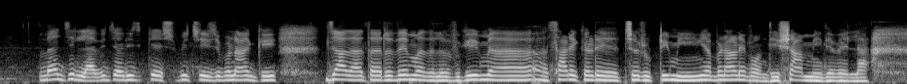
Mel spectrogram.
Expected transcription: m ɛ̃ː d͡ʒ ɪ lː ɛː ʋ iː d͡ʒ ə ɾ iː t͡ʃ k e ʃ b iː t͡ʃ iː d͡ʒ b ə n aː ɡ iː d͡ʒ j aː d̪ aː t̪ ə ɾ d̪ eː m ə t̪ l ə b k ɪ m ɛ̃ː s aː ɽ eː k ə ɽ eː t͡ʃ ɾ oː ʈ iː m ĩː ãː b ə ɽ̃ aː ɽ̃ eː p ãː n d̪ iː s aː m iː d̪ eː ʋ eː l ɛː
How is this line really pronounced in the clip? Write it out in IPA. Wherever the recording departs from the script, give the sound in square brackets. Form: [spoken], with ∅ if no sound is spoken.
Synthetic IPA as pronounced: m ɛ̃ː d͡ʒ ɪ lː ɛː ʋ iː d͡ʒ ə [ɽ] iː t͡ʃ k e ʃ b iː t͡ʃ iː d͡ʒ b ə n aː ɡ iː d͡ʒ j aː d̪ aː t̪ ə ɾ d̪ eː m ə t̪ l ə b k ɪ m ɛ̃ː s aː ɽ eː k ə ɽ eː t͡ʃ ɾ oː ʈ iː m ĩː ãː b ə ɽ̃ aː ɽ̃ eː p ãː n d̪ iː [ʃ] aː m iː d̪ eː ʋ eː l ɛː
